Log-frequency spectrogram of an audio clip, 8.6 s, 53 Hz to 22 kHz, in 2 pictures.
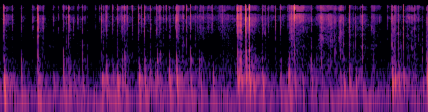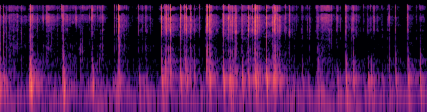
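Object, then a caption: Faux-leather covered clarinet case. Fingertips and nails tap and scratch across the lid of a closed, hollow black clarinet case with a faux-leather covering and white stitching, resting on a surface. The result is a steady run of soft, dull, hollow knocks and scratchy rubbing, low and muffled around 220 Hz with almost no bright content. Each tap dies away almost instantly.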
